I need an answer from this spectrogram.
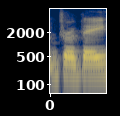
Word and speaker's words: Dravet: me at least to remember that a lot of these terms are French at least in my head there and that's how I know how to pronounce them so drove a syndrome is is that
